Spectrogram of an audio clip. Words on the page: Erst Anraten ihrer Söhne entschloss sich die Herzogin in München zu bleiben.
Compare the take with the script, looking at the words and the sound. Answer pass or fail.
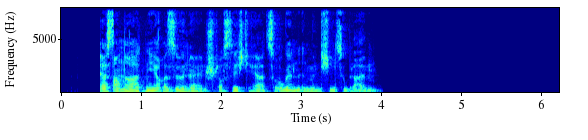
pass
